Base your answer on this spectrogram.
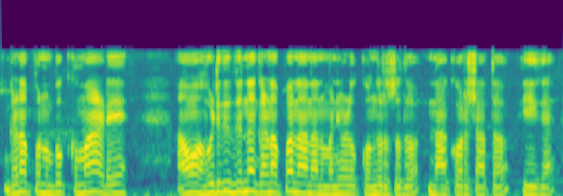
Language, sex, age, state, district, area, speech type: Kannada, male, 30-45, Karnataka, Dharwad, urban, spontaneous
